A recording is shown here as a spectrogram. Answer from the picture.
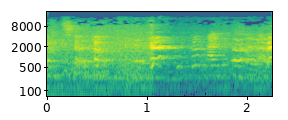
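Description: Young women laughing together, in short broken bursts, with some talking mixed in.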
